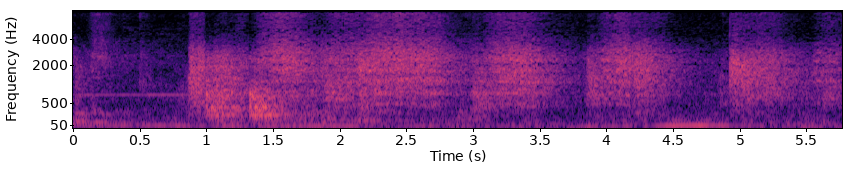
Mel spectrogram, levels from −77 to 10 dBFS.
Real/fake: real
